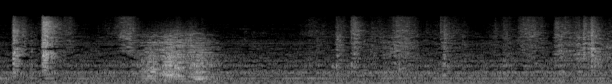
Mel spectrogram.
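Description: Small serving plates being handled and set down on a wooden table: a few light clicks and knocks, over a low steady hum.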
